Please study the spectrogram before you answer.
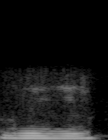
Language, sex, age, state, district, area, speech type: Urdu, male, 18-30, Delhi, South Delhi, urban, conversation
